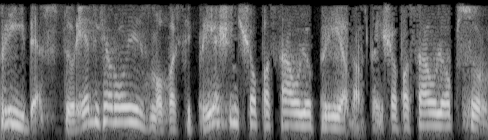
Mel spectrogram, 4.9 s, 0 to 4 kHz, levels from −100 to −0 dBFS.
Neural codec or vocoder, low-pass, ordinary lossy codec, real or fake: codec, 16 kHz, 8 kbps, FunCodec, trained on Chinese and English, 25 frames a second; 3.6 kHz; AAC, 16 kbps; fake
